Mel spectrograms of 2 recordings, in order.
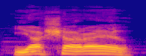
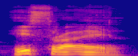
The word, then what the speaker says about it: Yisra'el: Stop saying Yashar'el and call the people and the land by the name that Yahweh gave it in the Hebrew tongue, Yisra'el.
